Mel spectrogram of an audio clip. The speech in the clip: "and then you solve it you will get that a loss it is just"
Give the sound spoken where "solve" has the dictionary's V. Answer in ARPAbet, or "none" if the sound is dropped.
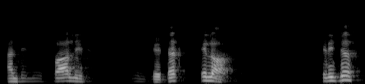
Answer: none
